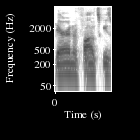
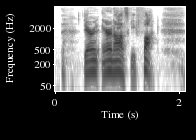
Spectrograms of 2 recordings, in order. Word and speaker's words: Darren Aronofsky: mark here this isn't darren and fonski's wild ride i didn't say it right darren aronofsky this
